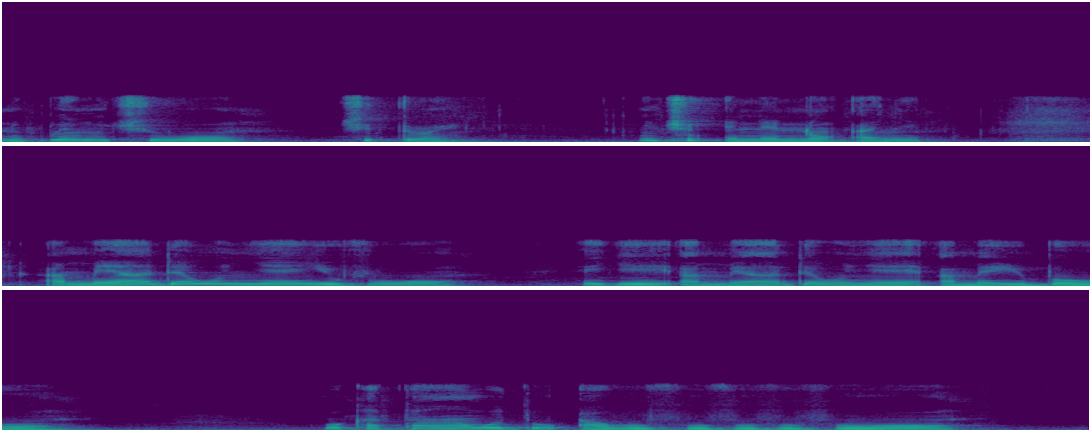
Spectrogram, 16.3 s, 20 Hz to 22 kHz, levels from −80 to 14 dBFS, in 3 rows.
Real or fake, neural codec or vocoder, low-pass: real; none; 7.2 kHz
